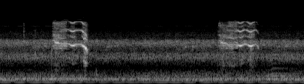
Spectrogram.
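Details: Owl calling at its nest where a chick has just hatched, 8:32 pm, April 18, 2019. Two short grating shrieks, well spaced, each ending in a slight downward slur, with constant low hum behind.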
